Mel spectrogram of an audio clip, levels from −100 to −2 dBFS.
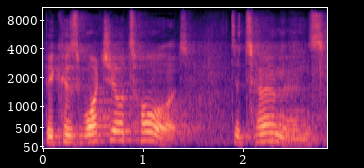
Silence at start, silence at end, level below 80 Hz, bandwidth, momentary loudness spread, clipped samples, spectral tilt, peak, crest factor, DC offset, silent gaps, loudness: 0 s; 0 s; -84 dBFS; 10.5 kHz; 16 LU; under 0.1%; -4 dB/octave; -8 dBFS; 18 dB; under 0.1%; none; -26 LUFS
